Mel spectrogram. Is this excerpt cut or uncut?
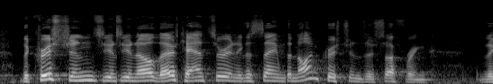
cut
